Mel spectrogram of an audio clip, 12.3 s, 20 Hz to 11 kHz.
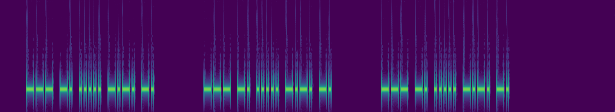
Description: Morse code, heard as a keyed tone, about 25 wpm, 700 Hz. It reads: ON5CN ON5CN ON5CN
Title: DXCC-100 Call Signs - 5 Characters - Repeated 3x - 25wpm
